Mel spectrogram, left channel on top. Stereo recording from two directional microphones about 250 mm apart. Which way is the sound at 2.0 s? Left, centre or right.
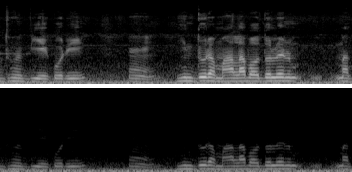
Left.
